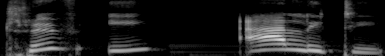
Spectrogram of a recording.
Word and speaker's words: triviality: अब हम देखेंगे sentences with the noun form, और इसकी प्रोनाउंसिएशन है triviality। यहाँ पर हम कहते हैं लिटी, और स्ट्रेस भी पर है, ट्रिवियलिटी।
